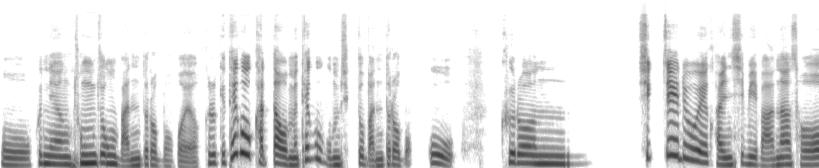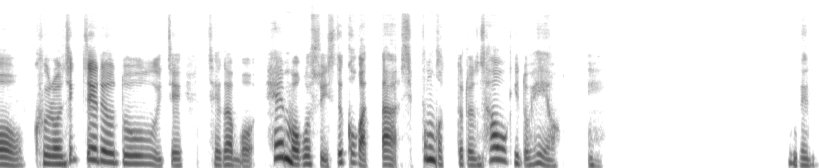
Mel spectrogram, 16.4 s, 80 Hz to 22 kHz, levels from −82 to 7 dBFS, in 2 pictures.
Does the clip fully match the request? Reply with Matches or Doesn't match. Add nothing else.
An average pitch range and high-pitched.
Doesn't match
